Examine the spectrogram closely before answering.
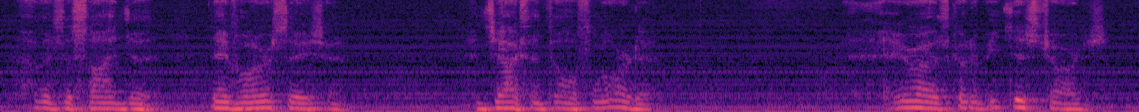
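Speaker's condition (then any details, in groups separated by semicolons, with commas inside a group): Parkinson's disease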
